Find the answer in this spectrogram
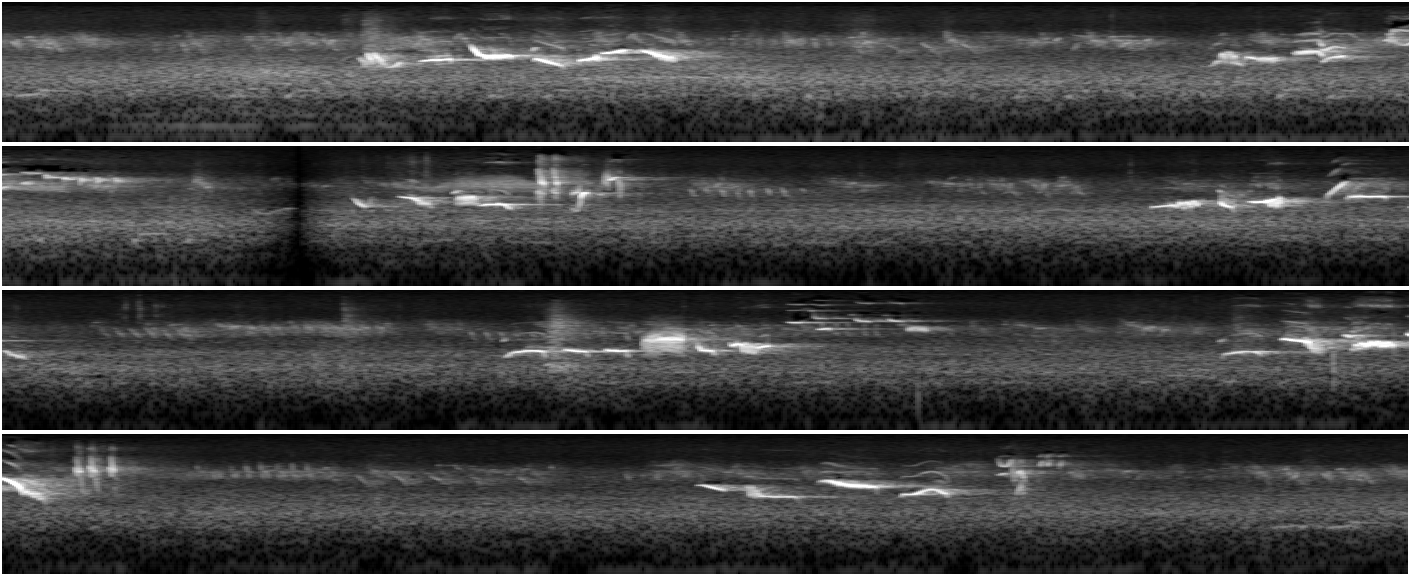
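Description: Songbird singing: short phrases of quick, gliding chirps, each lasting about a second, repeated every three to four seconds over a faint steady hiss.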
